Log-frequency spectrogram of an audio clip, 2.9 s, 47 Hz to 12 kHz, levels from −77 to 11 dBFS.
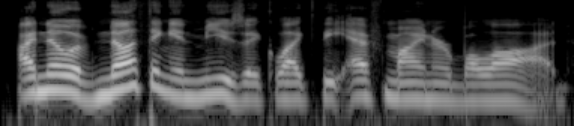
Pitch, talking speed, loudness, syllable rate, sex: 175 Hz, 230 wpm, -19 LUFS, 5.9 syllables/s, female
